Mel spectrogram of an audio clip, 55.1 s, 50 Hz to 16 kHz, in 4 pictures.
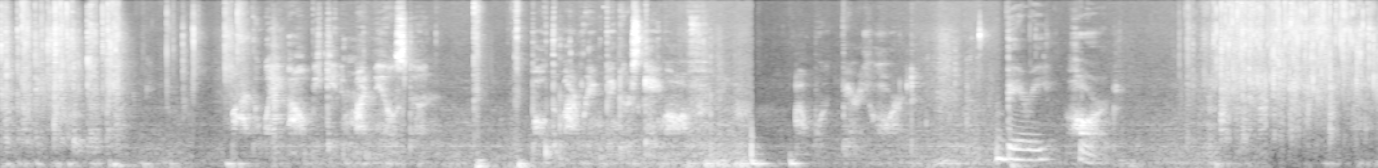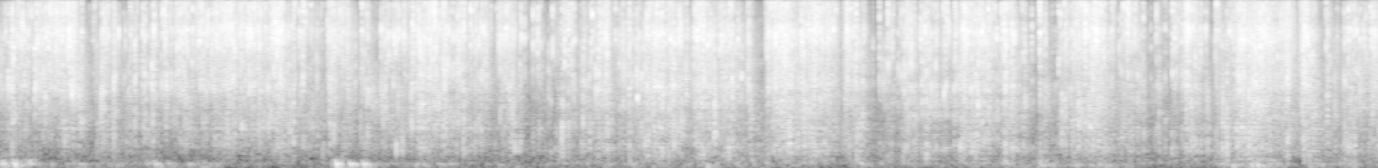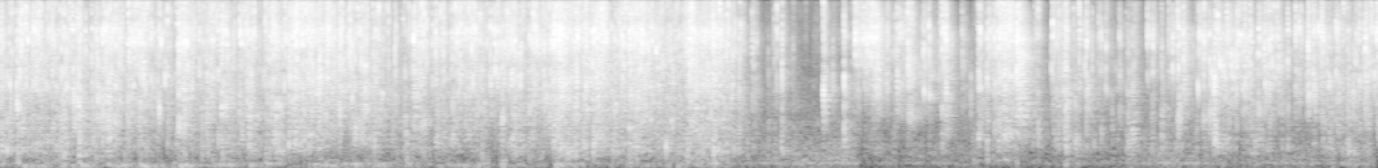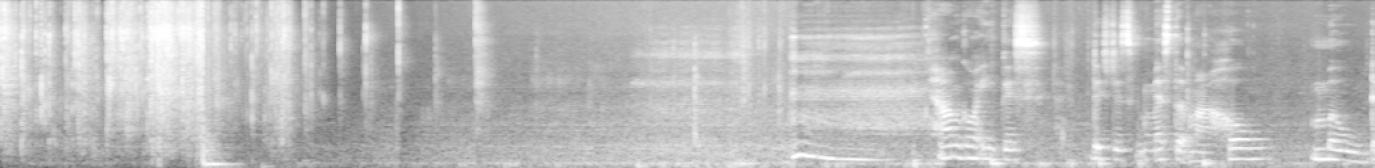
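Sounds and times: cellophane bag crinkling: 0.0s - 2.6s, 11.8s - 45.2s.

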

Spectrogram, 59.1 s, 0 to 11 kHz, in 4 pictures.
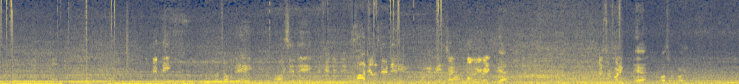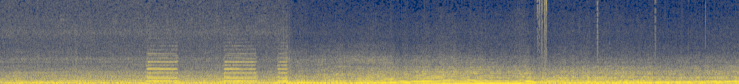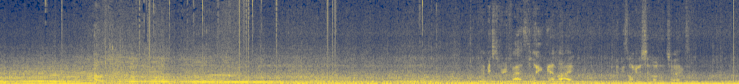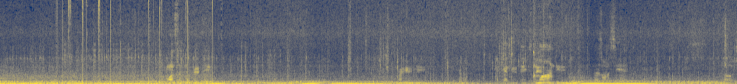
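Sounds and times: car engine accelerating through gears: 0.0s - 59.0s.

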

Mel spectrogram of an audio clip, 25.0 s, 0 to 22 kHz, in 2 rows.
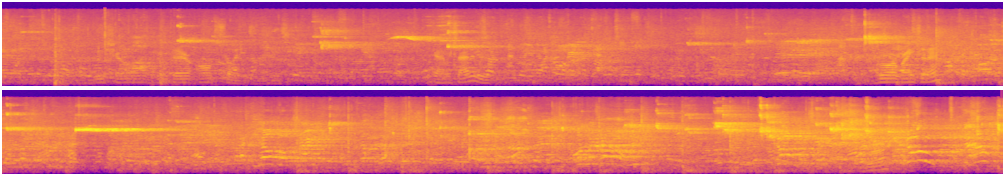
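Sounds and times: voices echoing in hall: 0.0s - 25.0s.

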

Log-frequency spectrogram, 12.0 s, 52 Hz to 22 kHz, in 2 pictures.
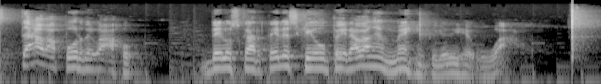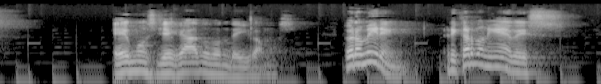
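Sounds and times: faint background music: 0.0s - 12.0s
sharp hand clap: 5.7s - 6.2s.

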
